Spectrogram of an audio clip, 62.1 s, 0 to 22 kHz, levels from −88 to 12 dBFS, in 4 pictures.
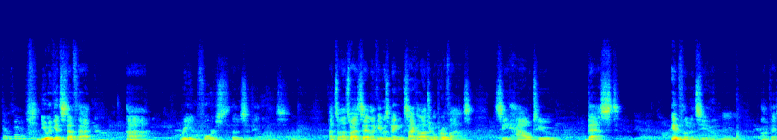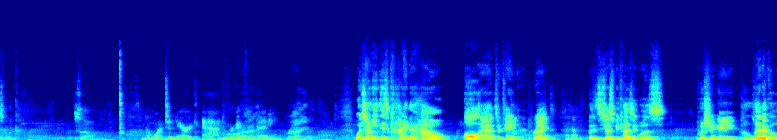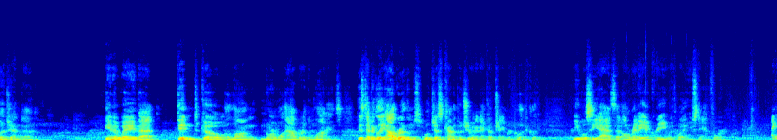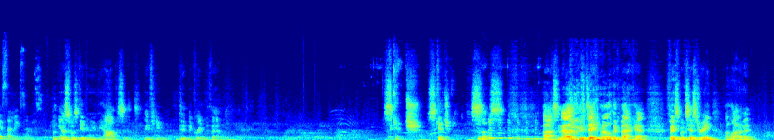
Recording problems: off-mic speech; far
room echo; very slight; dies away in 0.4 s
chatter from many people; faint; throughout; 25 dB below the speech

